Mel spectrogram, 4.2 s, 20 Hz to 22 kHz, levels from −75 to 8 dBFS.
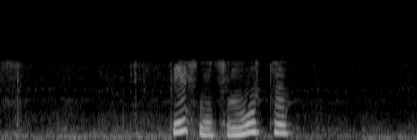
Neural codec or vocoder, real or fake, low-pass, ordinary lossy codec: codec, 44.1 kHz, 1.7 kbps, Pupu-Codec; fake; 3.6 kHz; MP3, 32 kbps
